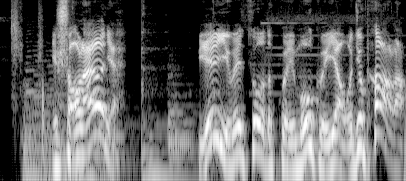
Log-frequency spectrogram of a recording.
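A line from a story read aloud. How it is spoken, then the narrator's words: Fierce bellowing. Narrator (Chinese): 王丽丽仰头指老白，拿出吼地痞流氓的气势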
